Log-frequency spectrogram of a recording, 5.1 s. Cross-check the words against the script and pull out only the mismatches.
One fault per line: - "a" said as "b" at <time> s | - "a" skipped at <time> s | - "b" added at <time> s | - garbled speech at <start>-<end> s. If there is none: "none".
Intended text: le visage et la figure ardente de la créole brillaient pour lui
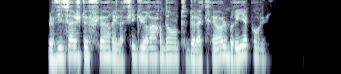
- "de fleur" added at 1.2 s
